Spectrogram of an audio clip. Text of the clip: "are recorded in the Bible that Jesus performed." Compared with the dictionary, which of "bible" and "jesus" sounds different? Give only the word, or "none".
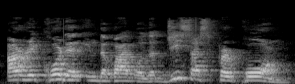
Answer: jesus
